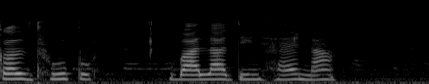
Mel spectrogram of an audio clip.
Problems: constant background noise, continuous background conversations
